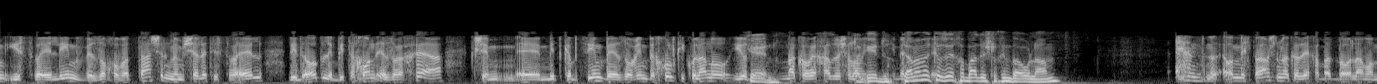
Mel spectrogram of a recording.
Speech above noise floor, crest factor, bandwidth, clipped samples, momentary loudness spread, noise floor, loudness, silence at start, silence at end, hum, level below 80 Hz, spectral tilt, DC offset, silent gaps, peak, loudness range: 33 dB; 16 dB; 5 kHz; under 0.1%; 3 LU; -49 dBFS; -16 LUFS; 0 s; 0 s; none; -44 dBFS; -11.5 dB/octave; under 0.1%; none; 0 dBFS; 2 LU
